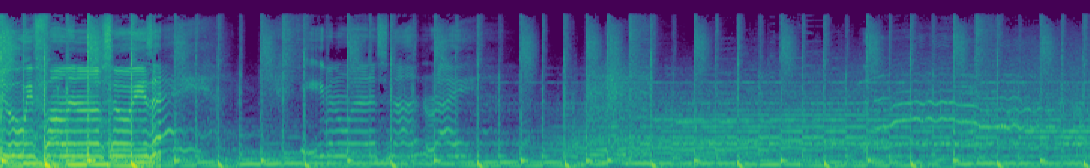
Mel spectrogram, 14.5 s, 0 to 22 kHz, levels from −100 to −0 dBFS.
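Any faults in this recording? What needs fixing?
At 2.14 s the level drops abruptly by about 12 dB and stays there until the end, a sudden gain jump. The likely cause is a digital gain change, such as a setting or bit shift, applied between one sample and the next with no ramp, so the sound and its background noise fall together. On a waveform the envelope steps down sharply at that instant; on a spectrogram every frequency band dims at once along a vertical line. Gain changes should be smoothed over a short ramp instead of being switched instantly.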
